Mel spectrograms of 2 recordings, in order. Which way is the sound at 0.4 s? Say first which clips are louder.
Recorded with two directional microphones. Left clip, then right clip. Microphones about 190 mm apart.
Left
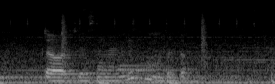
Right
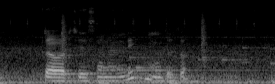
Right 4 dB; 20° right (ahead or behind).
